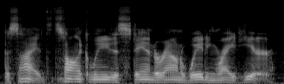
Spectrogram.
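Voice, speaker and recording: A man's voice: fairly low pitch, a little fast, natural voice. A man voicing a cheeky, eager young male dragon sidekick in a storybook, casual and boyish.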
